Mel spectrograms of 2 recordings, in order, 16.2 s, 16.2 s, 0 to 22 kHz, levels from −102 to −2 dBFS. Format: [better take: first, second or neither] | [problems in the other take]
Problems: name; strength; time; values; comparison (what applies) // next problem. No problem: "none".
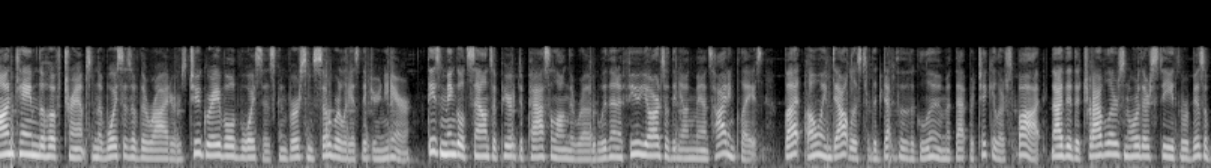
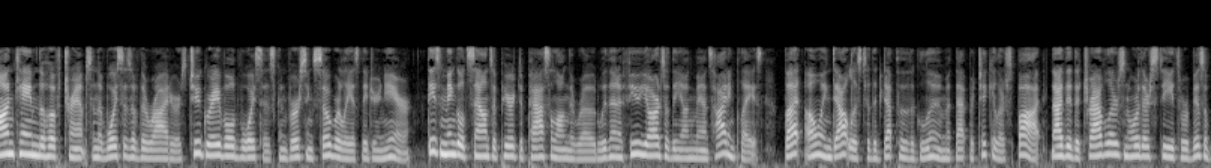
second | noise reduction (neural separator model SepFormer DNS4)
